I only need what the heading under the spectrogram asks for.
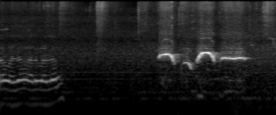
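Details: A talking pet Common hill myna (Gracula religiosa), said to be an original hill bird from Chittagong, gives a short, wavering voice-like phrase of mimicked speech, then after a pause a run of clear, looping whistles rising and falling.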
